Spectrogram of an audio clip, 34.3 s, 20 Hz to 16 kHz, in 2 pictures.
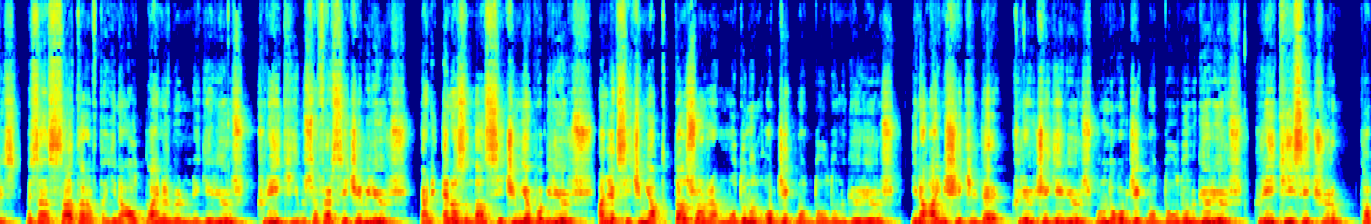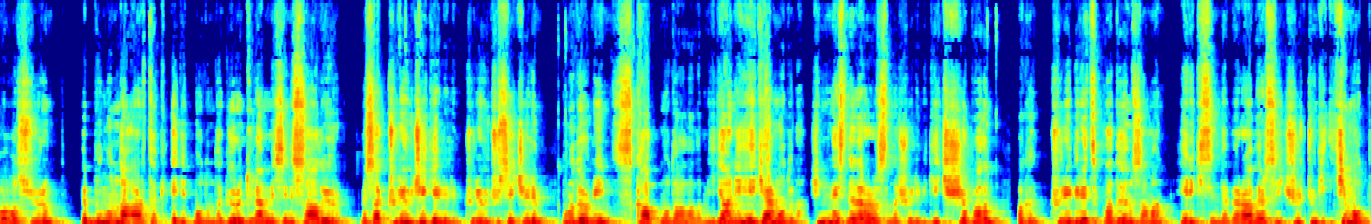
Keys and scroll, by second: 17.0 Tab.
